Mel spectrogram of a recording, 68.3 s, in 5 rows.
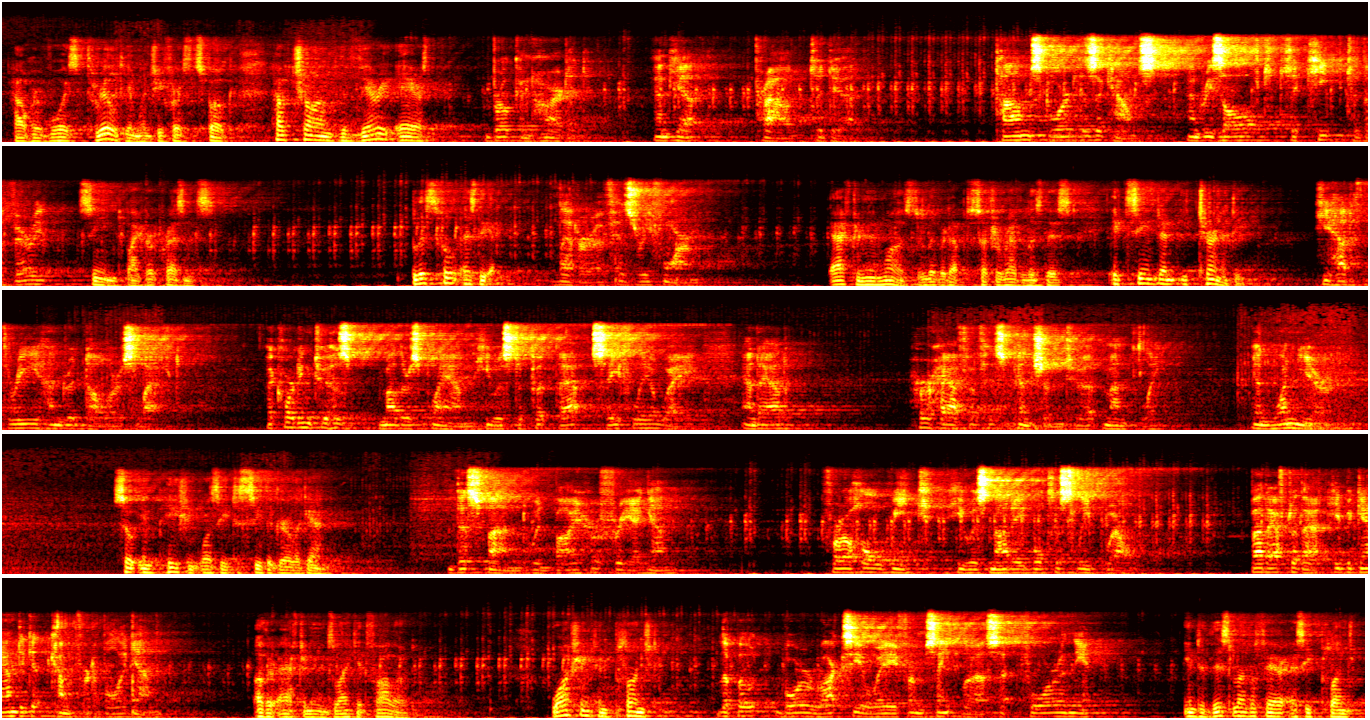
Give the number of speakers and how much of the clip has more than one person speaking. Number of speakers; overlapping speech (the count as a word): two, no overlap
